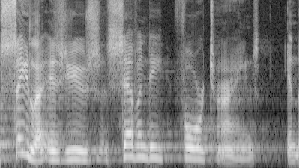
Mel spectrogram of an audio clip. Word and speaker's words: Selah: The word Selah, now it's pronounced different ways. In the UK, it's pronounced Selah. So I'm going to pronounce it Selah. I think the ancestry goes back to the UK, so I'll pronounce it Selah. The other way it's pronounced is Selah. Selah. And then there's a third way, Selah.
